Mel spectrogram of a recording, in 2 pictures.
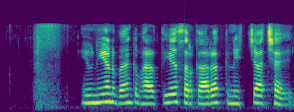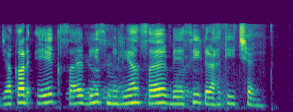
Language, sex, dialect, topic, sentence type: Maithili, female, Bajjika, banking, statement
